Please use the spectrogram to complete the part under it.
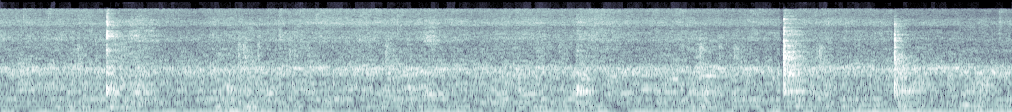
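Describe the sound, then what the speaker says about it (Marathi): A spoon stirs turmeric into a simmering drumstick pod curry in a pan, with a steady close sizzle and a few soft scraping taps against the pan. "आता हळद टाकले. असं ढवळून घ्यायचं."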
